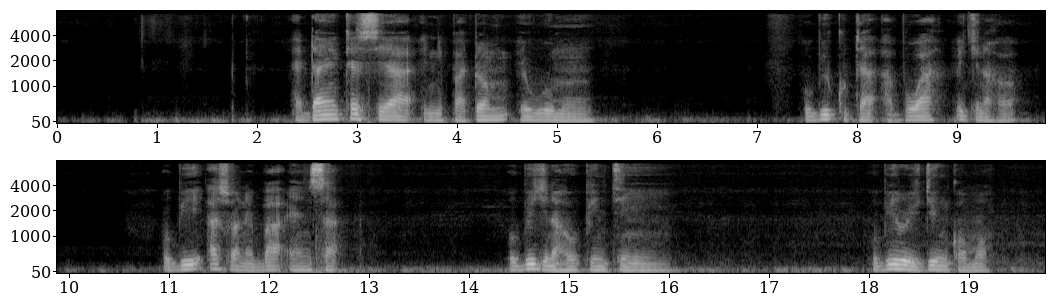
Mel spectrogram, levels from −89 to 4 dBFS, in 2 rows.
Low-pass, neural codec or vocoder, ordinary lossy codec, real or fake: 7.2 kHz; none; AAC, 32 kbps; real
